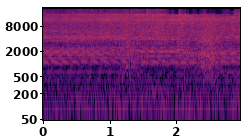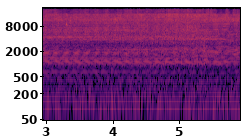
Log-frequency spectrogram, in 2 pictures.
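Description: Electric hair clippers hum steadily while shaving a man's head bald, a constant close buzzing drone with no pauses and no talking heard.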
